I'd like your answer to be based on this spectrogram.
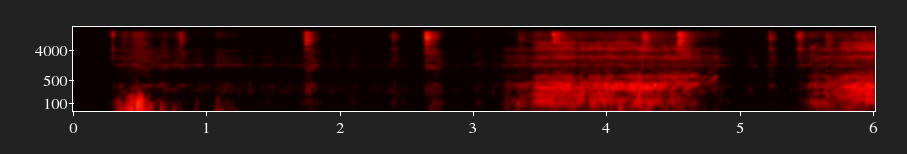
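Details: Sleeping French bulldog snoring loudly: rough, rattling snores with snorting breaths between.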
